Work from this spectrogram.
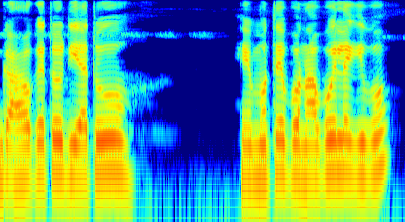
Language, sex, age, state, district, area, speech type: Assamese, female, 45-60, Assam, Dibrugarh, rural, spontaneous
